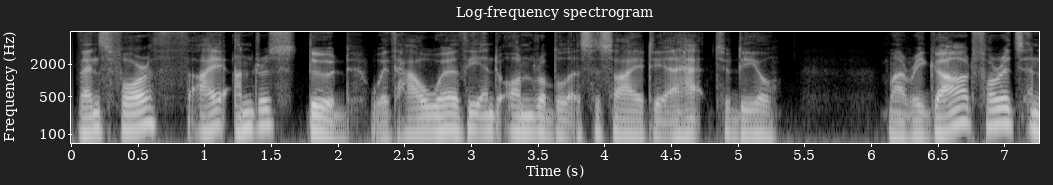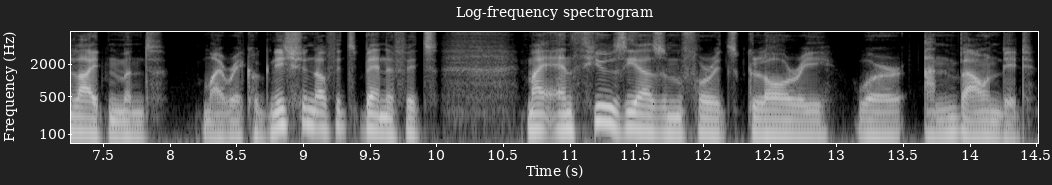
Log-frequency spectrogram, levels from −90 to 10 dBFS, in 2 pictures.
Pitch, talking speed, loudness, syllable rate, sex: 105 Hz, 130 wpm, -19 LUFS, 4.6 syllables/s, male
